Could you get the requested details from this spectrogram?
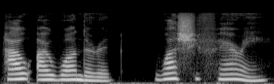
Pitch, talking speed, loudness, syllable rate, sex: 215 Hz, 130 wpm, -16 LUFS, 4.0 syllables/s, female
